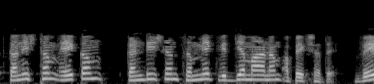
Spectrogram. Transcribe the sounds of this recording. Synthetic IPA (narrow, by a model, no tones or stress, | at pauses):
t̪kɐniʂʈʰɐmeːkɐm | kɐɳɖiʂɐnsɐmjɐkʋid̪jɐmaːnɐmɐpeːkʂɐt̪ḛːʋeː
